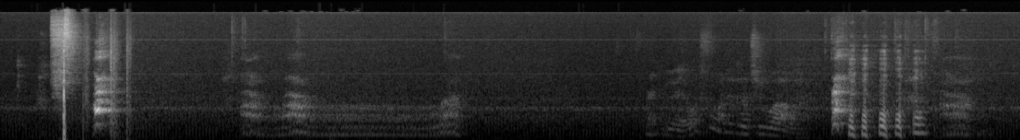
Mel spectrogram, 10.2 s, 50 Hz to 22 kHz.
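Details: Princess, a pet dog, barks at Rocky, a young pitbull puppy, on 12-08-09: whining, harmonic yelps in the middle, then a quick burst of about six rapid barks at the end, with a voice heard indoors.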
